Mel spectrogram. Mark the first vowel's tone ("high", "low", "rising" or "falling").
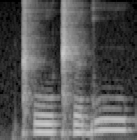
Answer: low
